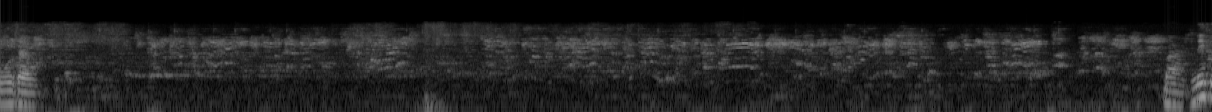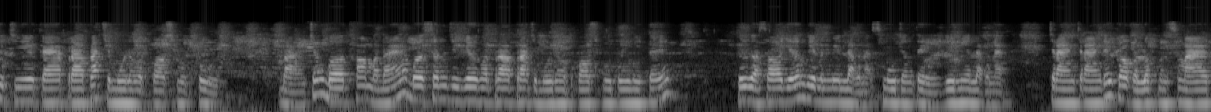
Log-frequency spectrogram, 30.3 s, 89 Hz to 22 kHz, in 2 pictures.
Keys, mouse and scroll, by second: 15.0 click, 15.5 click, 20.4 click, 22.5 click.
